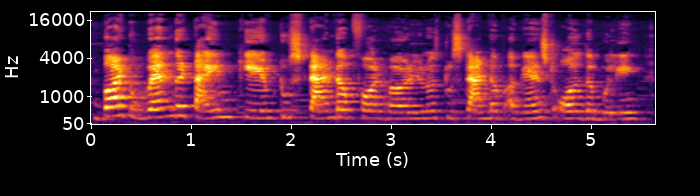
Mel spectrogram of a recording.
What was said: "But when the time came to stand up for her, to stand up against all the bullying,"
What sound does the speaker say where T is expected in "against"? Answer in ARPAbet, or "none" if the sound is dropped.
T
